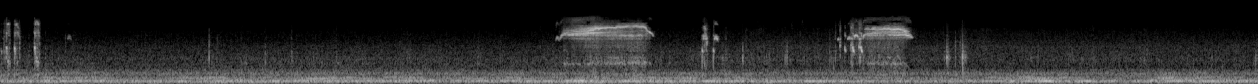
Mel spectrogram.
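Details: At a Florida nest in Indiantown, an owl mother preens alongside her owlet near midday, February 26, 2014; two hoarse, high-pitched screeches, each under a second and about three seconds apart, over steady low background hum and a few clicks.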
